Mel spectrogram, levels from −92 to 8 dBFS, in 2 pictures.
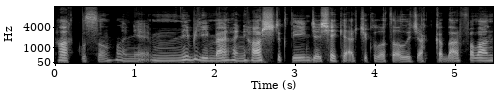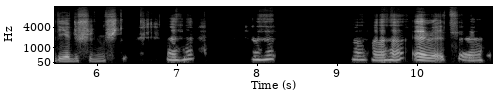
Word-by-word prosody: Haklısın. 175 Hz, -1 st, -1 dB
Hani, 145 Hz, -8 st, -13 dB
ımm, 170 Hz, -1 st, -13 dB
ne 225 Hz, 0 st, -4 dB
bileyim 170 Hz, -9 st, -5 dB
ben, 160 Hz, +3 st, +2 dB
hani, 175 Hz, -4 st, -6 dB
harçlık 180 Hz, +3 st, +7 dB
deyince 180 Hz, -4 st, -3 dB
şeker, -, -, +7 dB
çikolata -, -, -6 dB
alacak 130 Hz, 0 st, -4 dB
kadar -, -, -3 dB
falan 175 Hz, -1 st, -3 dB
diye 140 Hz, -1 st, -4 dB
düşünmüştüm. 145 Hz, -, -4 dB, 0.5 s
Hı 205 Hz, -, -3 dB
hı. 235 Hz, +7 st, -6 dB, 0.8 s
Hı 230 Hz, +1 st, -3 dB
hı. 260 Hz, -, -7 dB, 1.1 s
Hı 220 Hz, -, -19 dB
hı 185 Hz, -, -4 dB
hı. 205 Hz, +1 st, -3 dB
Evet, 190 Hz, -6 st, +1 dB
eee 180 Hz, 0 st, -8 dB
180 Hz, 135 wpm, -28 LUFS, 160-200 Hz, 1.1 s, harçlık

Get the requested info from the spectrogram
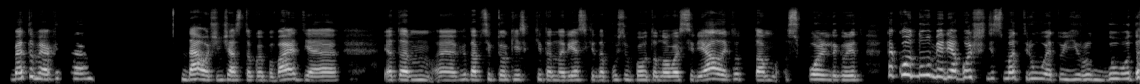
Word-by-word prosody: Поэтому 275 Hz, +1 st, +2 dB
я, 235 Hz, -, +5 dB
как-то, 270 Hz, -2 st, -5 dB, 1.0 s
да, 230 Hz, 0 st, +6 dB
очень 205 Hz, 0 st, -4 dB
часто 200 Hz, -2 st, +1 dB
такое 195 Hz, 0 st, -4 dB
бывает, 210 Hz, +5 st, +3 dB
я 190 Hz, 0 st, +1 dB, 0.4 s
это, 205 Hz, +1 st, +2 dB
м, 205 Hz, -1 st, -1 dB
э, 195 Hz, 0 st, -1 dB
когда 210 Hz, -1 st, +1 dB
в -, -, -18 dB
"Тиктоке" 215 Hz, 0 st, -5 dB
есть 220 Hz, -, -7 dB
какие-то 225 Hz, -4 st, -6 dB
нарезки, 200 Hz, +1 st, -2 dB
допустим, 205 Hz, +3 st, -7 dB
какого-то 205 Hz, -2 st, -3 dB
нового 190 Hz, 0 st, +3 dB
сериала, 205 Hz, +5 st, +3 dB
и -, -, -3 dB
кто-то 245 Hz, 0 st, -9 dB
там 195 Hz, -2 st, 0 dB
спойлерит 225 Hz, -1 st, 0 dB
и -, -, -3 dB
говорит: 205 Hz, 0 st, -1 dB, 0.2 s
"Так 430 Hz, 0 st, -1 dB
он 435 Hz, -3 st, +6 dB
умер, 360 Hz, -6 st, +4 dB
я 325 Hz, -1 st, +6 dB
больше 330 Hz, -4 st, -2 dB
не 280 Hz, -, -7 dB
смотрю 275 Hz, -1 st, -3 dB
эту 235 Hz, 0 st, -4 dB
ерунду", 230 Hz, +3 st, -3 dB
да, 290 Hz, -, +2 dB
215 Hz, 200 wpm, -23 LUFS, 200-255 Hz, 1.0 s, да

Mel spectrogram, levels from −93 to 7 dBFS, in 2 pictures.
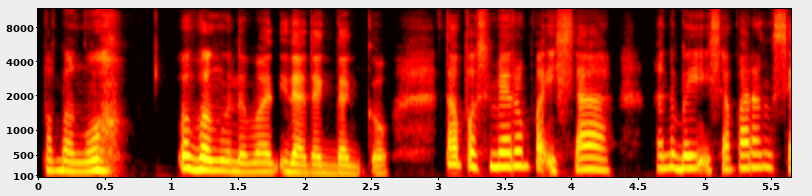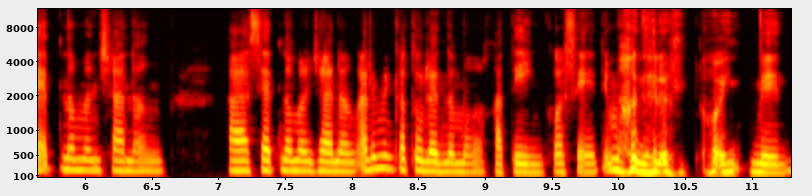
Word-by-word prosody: pabango, 200 Hz, 0 st, +2 dB, 0.6 s
pabango 215 Hz, -5 st, +5 dB
naman 180 Hz, 0 st, 0 dB
idadagdag 155 Hz, -4 st, +1 dB
ko. 150 Hz, +2 st, -5 dB, 0.4 s
Tapos 160 Hz, -, +1 dB
meron 275 Hz, +1 st, +3 dB
pa -, -, -1 dB
isa, 220 Hz, +1 st, +1 dB, 0.3 s
ano 250 Hz, +2 st, 0 dB
ba 245 Hz, -, +3 dB
'yong 245 Hz, -, 0 dB
isa 220 Hz, -, -3 dB
parang 260 Hz, +2 st, -1 dB
set 240 Hz, -, -3 dB
naman 210 Hz, -1 st, -2 dB
siya 200 Hz, -1 st, -3 dB
ng, 190 Hz, 0 st, -6 dB, 0.5 s
ah, 195 Hz, 0 st, +2 dB
set 205 Hz, +1 st, -1 dB
naman 195 Hz, -1 st, 0 dB
siya 190 Hz, -1 st, +1 dB
ng 185 Hz, -1 st, -1 dB
alam 230 Hz, -, 0 dB
yung 240 Hz, -, -5 dB
katulad 205 Hz, -3 st, +1 dB
ng 175 Hz, 0 st, -1 dB
mga 170 Hz, -1 st, -5 dB
Katingko 165 Hz, 0 st, -3 dB
set 170 Hz, +1 st, -3 dB
yung 215 Hz, -, +4 dB
mga 220 Hz, +3 st, +8 dB
ganon, 170 Hz, -3 st, +3 dB, 0.3 s
ointment. 170 Hz, -1 st, +1 dB
195 Hz, 180 wpm, -22 LUFS, 175-220 Hz, 0.6 s, mga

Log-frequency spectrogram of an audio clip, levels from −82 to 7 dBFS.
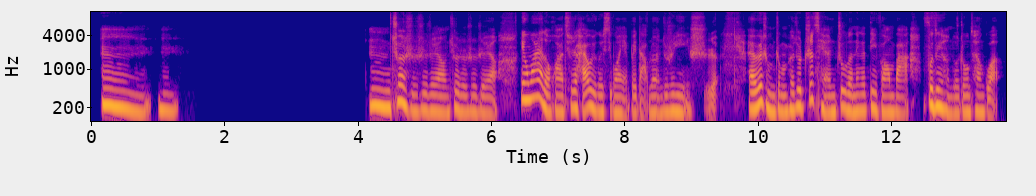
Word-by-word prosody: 嗯， 205 Hz, -5 st, +3 dB
嗯。 180 Hz, 0 st, -3 dB, 2.9 s
嗯， 220 Hz, -2 st, +5 dB
确 255 Hz, +5 st, +3 dB
实 185 Hz, -5 st, -3 dB
是 180 Hz, 0 st, -3 dB
这 175 Hz, -, -2 dB
样 165 Hz, -1 st, -1 dB
确 190 Hz, +3 st, -3 dB
实 165 Hz, -1 st, -3 dB
是 165 Hz, -1 st, -4 dB
这 165 Hz, 0 st, -5 dB
样。 155 Hz, -1 st, -4 dB, 0.3 s
另 280 Hz, 0 st, +5 dB
外 305 Hz, 0 st, +4 dB
的 185 Hz, -, +3 dB
话， 170 Hz, 0 st, -1 dB
其 175 Hz, -, -7 dB
实 205 Hz, -, +1 dB
还 195 Hz, -, +2 dB
有 210 Hz, -, +3 dB
一 -, -, 0 dB
个 170 Hz, -, -2 dB
习 165 Hz, -, -7 dB
惯 165 Hz, -1 st, -2 dB
也 145 Hz, -, -7 dB
被 165 Hz, -4 st, -6 dB
打 -, -, -7 dB
乱， 165 Hz, -1 st, -4 dB
就 170 Hz, -, -3 dB
是 175 Hz, +1 st, 0 dB
饮 170 Hz, -1 st, -1 dB
食。 475 Hz, 0 st, -7 dB, 0.4 s
哎， 190 Hz, 0 st, +4 dB
为 230 Hz, +5 st, +7 dB
什 215 Hz, -6 st, +1 dB
么 170 Hz, -, +2 dB
这 180 Hz, +1 st, -2 dB
么 165 Hz, -, 0 dB
说， 185 Hz, +1 st, +1 dB
就 210 Hz, +3 st, +3 dB
之 270 Hz, +8 st, -1 dB
前 185 Hz, -10 st, -1 dB
住 205 Hz, +2 st, -2 dB
的 180 Hz, -2 st, +2 dB
那 170 Hz, -, +1 dB
个 175 Hz, 0 st, -1 dB
地 190 Hz, +1 st, -1 dB
方 165 Hz, -1 st, -1 dB
吧， 160 Hz, -1 st, -3 dB, 0.2 s
附 230 Hz, 0 st, +2 dB
近 215 Hz, -1 st, +6 dB
很 170 Hz, -4 st, -2 dB
多 160 Hz, 0 st, -5 dB
中 170 Hz, +1 st, -2 dB
餐 170 Hz, 0 st, -3 dB
馆， 150 Hz, -3 st, -3 dB
175 Hz, 250 characters per minute, -20 LUFS, 165-210 Hz, 2.9 s, 为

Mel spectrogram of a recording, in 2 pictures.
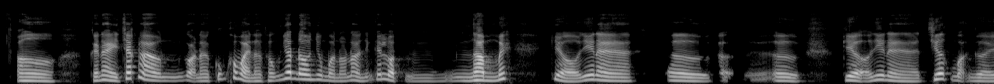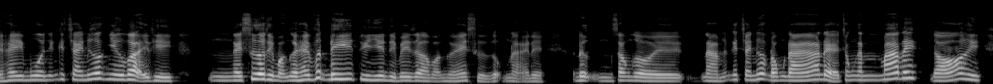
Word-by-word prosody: Ờ, 175 Hz, 0 st, +3 dB, 0.6 s
cái 180 Hz, -, -1 dB
này 190 Hz, -6 st, +3 dB
chắc 275 Hz, +2 st, +3 dB
là, 190 Hz, -11 st, +6 dB, 0.2 s
gọi 185 Hz, -, 0 dB
nà, 160 Hz, +1 st, -3 dB
cũng 240 Hz, +10 st, -9 dB
không -, -, -1 dB
phải -, -, +5 dB
là 155 Hz, +1 st, -4 dB
thống 175 Hz, +4 st, -6 dB
nhất 285 Hz, +3 st, +4 dB
đâu, 240 Hz, -2 st, +5 dB
nhưng 220 Hz, -3 st, -3 dB
mà 170 Hz, -, -1 dB
nó 160 Hz, 0 st, -6 dB
nà 195 Hz, 0 st, -1 dB
những 170 Hz, 0 st, -8 dB
cái 235 Hz, +1 st, -2 dB
luật, 190 Hz, -6 st, +3 dB
ừm, 150 Hz, +3 st, -10 dB
ngầm 195 Hz, 0 st, +7 dB
ấy, 250 Hz, -, +2 dB, 0.4 s
kiểu 145 Hz, -, +1 dB
như 210 Hz, +7 st, +2 dB
nà 170 Hz, -5 st, +2 dB, 0.3 s
ừ, 165 Hz, -5 st, 0 dB, 0.6 s
ừ, 165 Hz, -4 st, -1 dB, 0.4 s
kiểu 175 Hz, -7 st, +2 dB
như 215 Hz, +4 st, 0 dB
nà, 155 Hz, -6 st, -2 dB
trước 250 Hz, +6 st, +2 dB
mọi 175 Hz, -2 st, -5 dB
người 155 Hz, -1 st, -3 dB
hay 190 Hz, +3 st, -1 dB
mua 205 Hz, +1 st, -1 dB
những 205 Hz, +1 st, -7 dB
cái 235 Hz, -, -7 dB
chai 215 Hz, -2 st, -2 dB
nước 255 Hz, +3 st, +2 dB
như 230 Hz, -2 st, 0 dB
vậy 215 Hz, -9 st, +5 dB
thì, 165 Hz, -2 st, -2 dB, 0.3 s
ừm, 180 Hz, 0 st, -9 dB
ngày 185 Hz, 0 st, +1 dB
xưa 245 Hz, +6 st, +5 dB
thì 225 Hz, -, +2 dB
mọi 175 Hz, -3 st, -1 dB
người 185 Hz, 0 st, +2 dB
hay 215 Hz, +3 st, +2 dB
vứt 305 Hz, -3 st, 0 dB
đi, 245 Hz, +1 st, +3 dB
tuy 225 Hz, -2 st, -4 dB
nhiên 200 Hz, -1 st, -1 dB
thì 175 Hz, -, -2 dB
bây 180 Hz, 0 st, -2 dB
giờ 170 Hz, -2 st, -1 dB
mọi 145 Hz, -1 st, -8 dB
người 150 Hz, 0 st, -7 dB
hay 170 Hz, +2 st, -3 dB
sử 145 Hz, -6 st, -9 dB
dụng 155 Hz, 0 st, -9 dB
nại 140 Hz, -2 st, -8 dB
để 145 Hz, -1 st, -8 dB, 0.3 s
đựng 170 Hz, -3 st, -5 dB
xong 185 Hz, +2 st, -2 dB
rồi 155 Hz, -3 st, 0 dB, 0.2 s
làm 160 Hz, -2 st, -3 dB
những 180 Hz, +5 st, -12 dB
cái 225 Hz, -, -5 dB
chai 210 Hz, -1 st, -3 dB
nước 245 Hz, 0 st, 0 dB
đông 185 Hz, +1 st, -1 dB
đá 185 Hz, +4 st, +3 dB
để 145 Hz, -, +3 dB
trong 200 Hz, +7 st, -8 dB
ngăn 205 Hz, 0 st, -5 dB
mát 245 Hz, +5 st, +5 dB
ấy. 290 Hz, 0 st, +2 dB
Đó, 175 Hz, +8 st, +2 dB
thì 215 Hz, -3 st, -1 dB
180 Hz, 250 wpm, -23 LUFS, 160-215 Hz, 0.6 s, ngầm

